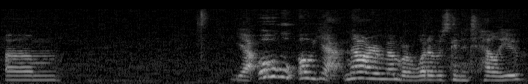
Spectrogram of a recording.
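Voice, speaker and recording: Bright-voiced Swedish woman, rambling vlog. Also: medium pitch, a little slow, poor audio. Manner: rambling, with many fillers and restarts. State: a bit sleepy. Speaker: vlogger. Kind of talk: casual chat to camera. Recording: faint hiss.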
